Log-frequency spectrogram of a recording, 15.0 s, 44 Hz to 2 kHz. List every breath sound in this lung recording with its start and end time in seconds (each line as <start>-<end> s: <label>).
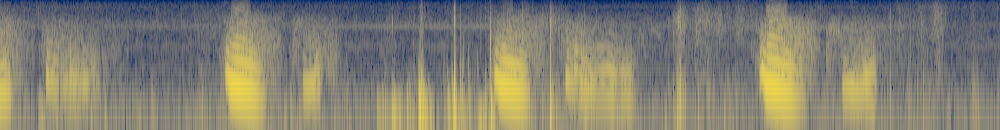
0.59-1.63 s: exhalation
0.59-1.63 s: wheeze
3.26-4.25 s: inhalation
3.26-4.25 s: wheeze
4.33-5.14 s: exhalation
4.46-4.86 s: wheeze
7.34-8.18 s: inhalation
7.34-8.18 s: wheeze
8.41-9.60 s: exhalation
8.41-9.60 s: wheeze
11.35-12.22 s: wheeze
11.35-12.37 s: inhalation
12.43-13.32 s: exhalation
12.64-13.26 s: wheeze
